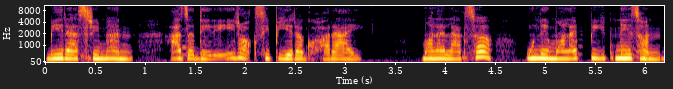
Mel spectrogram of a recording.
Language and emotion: Nepali, fearful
